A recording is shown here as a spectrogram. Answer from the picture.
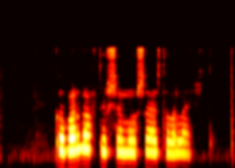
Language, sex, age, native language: Icelandic, female, 14, Icelandic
